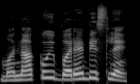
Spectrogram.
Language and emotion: Goan Konkani, neutral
